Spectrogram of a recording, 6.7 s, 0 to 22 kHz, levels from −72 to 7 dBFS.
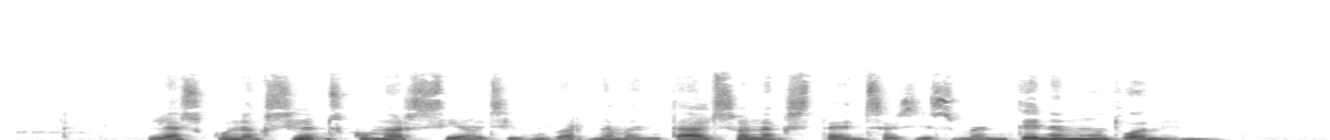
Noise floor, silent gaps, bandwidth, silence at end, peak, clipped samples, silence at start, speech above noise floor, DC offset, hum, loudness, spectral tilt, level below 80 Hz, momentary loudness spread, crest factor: -69 dBFS; none; 11 kHz; 0.6 s; -8 dBFS; under 0.1%; 0.75 s; 43 dB; under 0.1%; none; -27 LUFS; -4.5 dB/octave; -78 dBFS; 9 LU; 20 dB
